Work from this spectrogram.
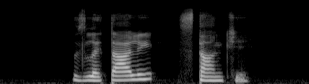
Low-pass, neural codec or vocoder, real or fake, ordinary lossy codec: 14.4 kHz; codec, 32 kHz, 1.9 kbps, SNAC; fake; none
